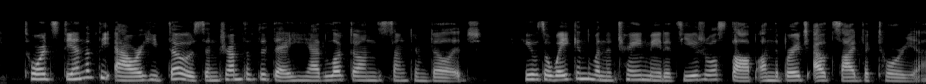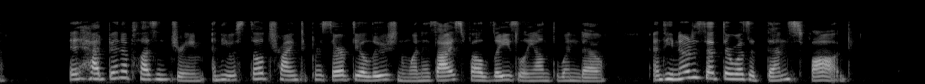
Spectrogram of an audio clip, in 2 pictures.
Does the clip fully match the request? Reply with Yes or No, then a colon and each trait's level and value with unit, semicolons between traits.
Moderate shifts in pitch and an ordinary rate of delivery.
No: average, 4.4 semitones; fast, 215 wpm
